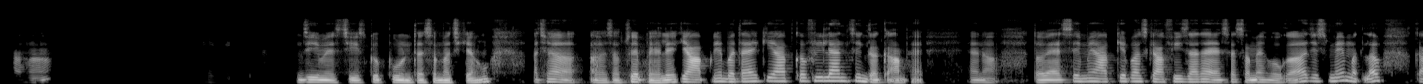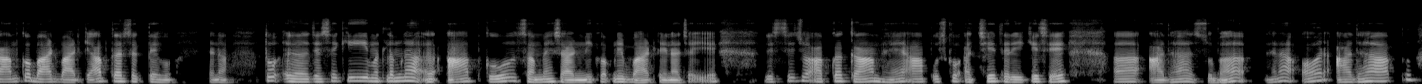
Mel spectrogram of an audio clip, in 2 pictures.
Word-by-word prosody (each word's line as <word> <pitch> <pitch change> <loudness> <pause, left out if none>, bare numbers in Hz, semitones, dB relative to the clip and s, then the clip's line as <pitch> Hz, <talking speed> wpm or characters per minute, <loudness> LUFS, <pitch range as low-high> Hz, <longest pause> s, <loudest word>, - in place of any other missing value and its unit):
हाँ, - - -11 0.2
हाँ। 100 - -9 2.5
जी, 105 +1 +4
मैं 100 -1 +6
इस 95 - -5
चीज़ 100 0 0
को 100 - +3
पूर्णतः 95 -1 +4
समझ 95 0 +4
गया 95 - +4
हूँ। 105 +6 +2 0.5
अच्छा 115 +3 +1 0.3
अ, 95 -2 +1
सबसे 95 +4 +2
पहले 95 +3 +5
कि 130 - 0
आपने 115 +4 +5
बताया 135 +3 +3
कि 160 - 0
आपका 150 +1 +3
फ्रीलांसिंग 165 -2 +2
का 100 - +5
काम - - +3
है, - - -2 0.5
है 100 - -1
ना। 90 -3 -4 0.4
तो 100 0 +3
ऐसे 105 +6 +2
में 140 +1 0
आपके 130 +2 +1
पास 140 0 0
काफ़ी 120 +1 +2
ज़्यादा 120 0 +3
ऐसा 105 +2 +1
समय 110 -1 +2
होगा 95 +2 +1
जिसमें 150 +2 -2
मतलब 170 - +1 0.3
काम 120 +1 +1
को 165 - +1
बाँट-बाँट 120 -4 +1
के 110 - -5
आप 145 +3 +1
कर 140 - +2
सकते 135 -3 -5
हो, 105 -2 -5 0.4
है 105 - -4
ना? 105 -2 -4 0.4
तो 175 - -1
अ, 130 -5 -1
जैसे 130 +4 -4
कि 160 +2 -2
मतलब 150 +1 -2
ना 165 0 +1
अ, 125 -4 -1 0.2
आपको 145 +2 0
समय 120 +2 0
सारिणी 105 -3 +1
को 120 - -5
अपने 125 +2 -2
बाँट 100 +3 +1
लेना 100 0 +1
चाहिए 65 -11 -6 0.5
जिससे 125 +5 -8
जो 165 +2 -6
आपका 130 +3 -1
काम 130 +3 +2
है, 115 +2 -5
आप 125 0 -2
उसको 125 +4 -6
अच्छे 140 +6 -1
तरीके 115 +2 -1
से 130 +1 0 0.5
अ, - - -3 0.3
आधा 110 +6 -1
सुबह 155 +3 -1 0.3
है 110 - -7
ना, 165 +3 -3
और 170 - -4
आधा 115 +6 -1
आप 155 +8 -1
125 Hz, 170 wpm, -23 LUFS, 105-145 Hz, 2.5 s, मैं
